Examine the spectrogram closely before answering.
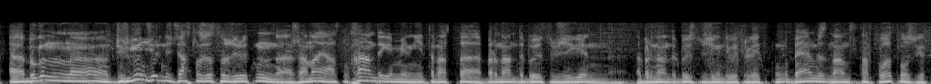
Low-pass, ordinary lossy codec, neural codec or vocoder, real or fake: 7.2 kHz; none; none; real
